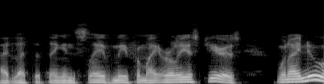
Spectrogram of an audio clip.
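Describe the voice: Lively intonation throughout plain reading aloud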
